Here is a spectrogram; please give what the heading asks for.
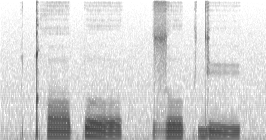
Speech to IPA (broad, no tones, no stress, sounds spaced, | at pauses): ǃʰ ɔ p o | z o k d y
